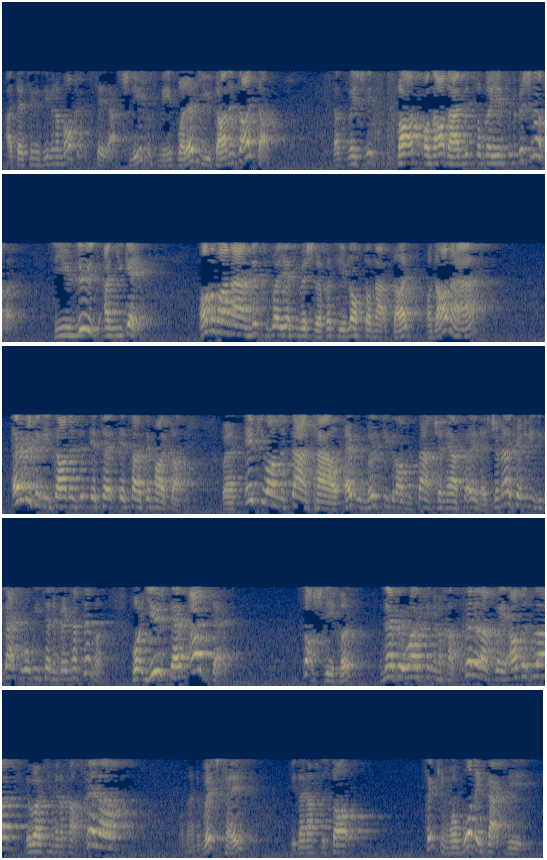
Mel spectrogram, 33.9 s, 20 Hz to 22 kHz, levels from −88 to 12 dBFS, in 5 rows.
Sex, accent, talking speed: male, British, 210 wpm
